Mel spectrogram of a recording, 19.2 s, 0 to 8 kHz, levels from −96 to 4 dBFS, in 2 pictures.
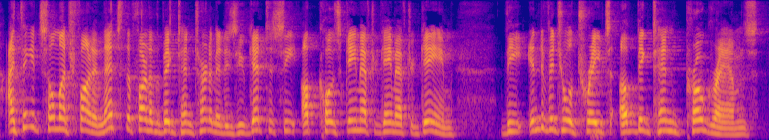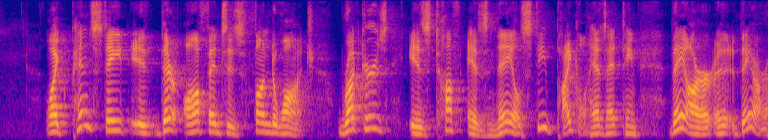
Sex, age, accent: male, 50-69, American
